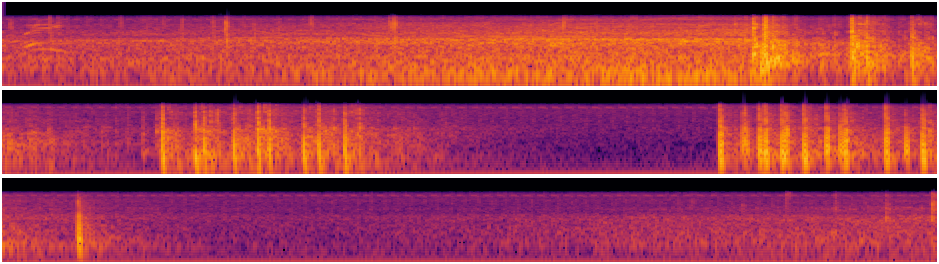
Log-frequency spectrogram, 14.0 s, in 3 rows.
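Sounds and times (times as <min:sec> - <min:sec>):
fireworks bangs: 0:00.0 - 0:07.1, 0:08.2 - 0:10.2.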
